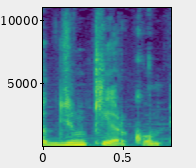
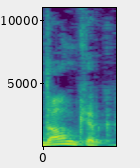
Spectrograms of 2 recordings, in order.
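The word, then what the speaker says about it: Dunkirk: Новый фильм Кристофера Нолана, который называется по-русски «Дюнкерк», а по-английски, наверное, правильно говорить «Данкерк», это одна из оптимистических историй, если это слово только уместно, Второй мировой войны.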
